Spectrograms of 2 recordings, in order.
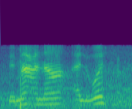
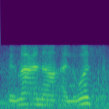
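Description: Both takes have the same delivery.

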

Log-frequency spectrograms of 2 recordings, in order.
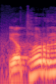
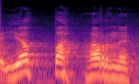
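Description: First: It has light, single consonants without doubling. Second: It has heavy, doubled consonants. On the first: The menstruation has simply ended. "يطهرن يعني هنا مجرد جسم انتهاء الحيض" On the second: The women have performed the act of purification. "أما يطهرن، هاي يقمن بعملية التطهير"

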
